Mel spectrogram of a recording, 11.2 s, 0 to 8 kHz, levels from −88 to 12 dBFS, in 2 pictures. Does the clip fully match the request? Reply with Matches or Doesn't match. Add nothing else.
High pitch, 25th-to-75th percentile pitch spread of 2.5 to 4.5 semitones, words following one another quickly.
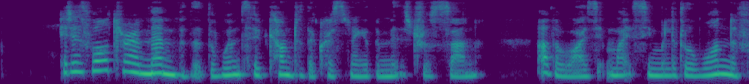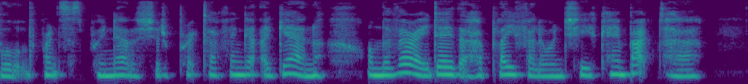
Matches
